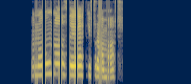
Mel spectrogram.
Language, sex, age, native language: Icelandic, female, 10, Icelandic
